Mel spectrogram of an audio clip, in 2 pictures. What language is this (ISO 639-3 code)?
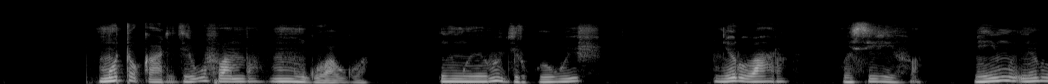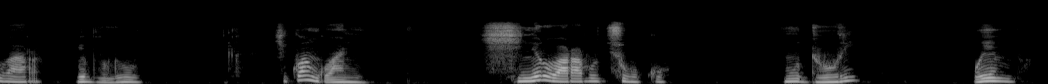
sna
